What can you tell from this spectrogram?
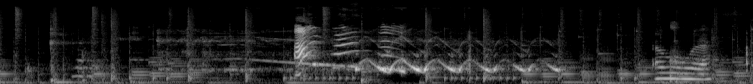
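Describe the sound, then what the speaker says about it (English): A small toy fire truck siren wails in a quick rising and falling pattern for a few seconds, close by, with a voice and clicking around it. "Turn it on, the fire truck."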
